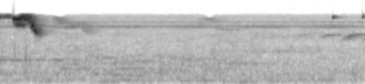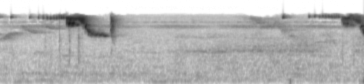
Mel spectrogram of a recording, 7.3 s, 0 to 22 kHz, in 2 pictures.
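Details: Caged blue-black grassquits competing in a singing tournament at Jacarepaguá, Rio de Janeiro, Brazil, 18 November 2017; very high, brief buzzy phrases sweeping downward, at the start, near four seconds and at the end, over a quiet low hiss.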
